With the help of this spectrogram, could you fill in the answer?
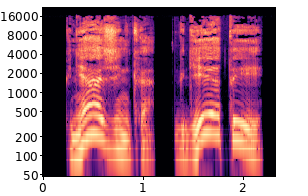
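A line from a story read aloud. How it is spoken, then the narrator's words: Distant, muffled. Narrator (Russian): Откуда-то издалека глухо донеслось до его ушей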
